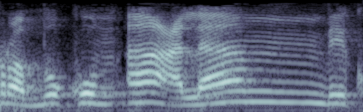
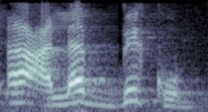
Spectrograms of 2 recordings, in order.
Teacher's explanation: اخفاء مع اطباق الشفتين مع عدم كز عليهما، زي الاخفاء الشفوي · Shown in: first take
